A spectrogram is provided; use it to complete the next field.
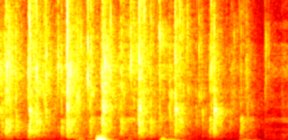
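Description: A crowd claps together in a steady burst of applause for people at the back who used to be from Tamworth, many hands overlapping into a dense, crackling patter with a few louder low thumps rising above it.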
